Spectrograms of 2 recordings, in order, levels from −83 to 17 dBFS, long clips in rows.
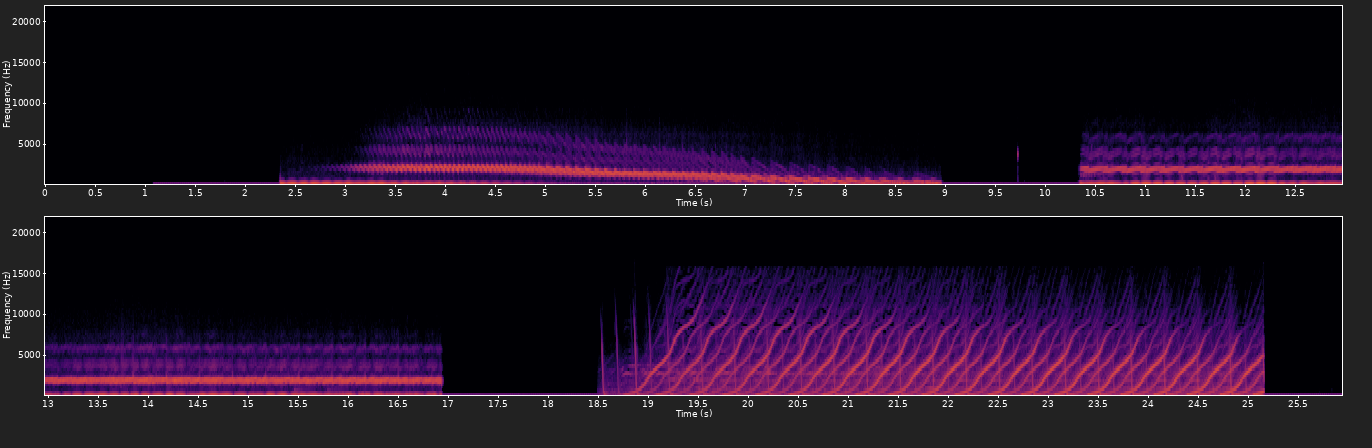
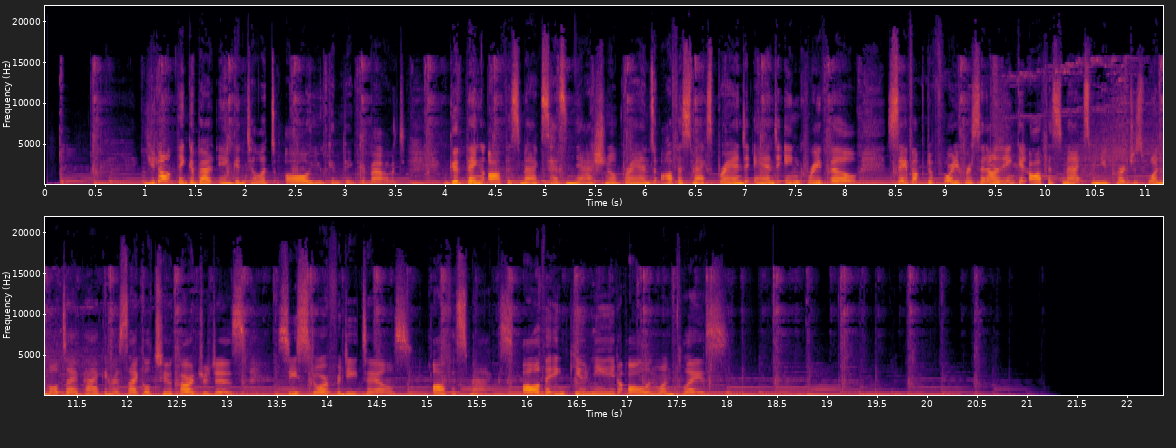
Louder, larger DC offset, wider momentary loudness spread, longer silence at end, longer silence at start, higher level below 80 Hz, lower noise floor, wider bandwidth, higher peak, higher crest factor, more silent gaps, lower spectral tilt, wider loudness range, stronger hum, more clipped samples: second, -28 LUFS vs -20 LUFS; neither; second, 7 LU vs 15 LU; second, 0 s vs 1.45 s; first, 1.1 s vs 0.15 s; second, -52 dBFS vs -42 dBFS; about the same, under -90 dBFS vs under -90 dBFS; second, 16 kHz vs 19.5 kHz; second, -18 dBFS vs 0 dBFS; second, 12 dB vs 20 dB; neither; second, -2.5 dB/octave vs -4 dB/octave; about the same, 7 LU vs 9 LU; first, 50 Hz at -55 dBFS vs none; neither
